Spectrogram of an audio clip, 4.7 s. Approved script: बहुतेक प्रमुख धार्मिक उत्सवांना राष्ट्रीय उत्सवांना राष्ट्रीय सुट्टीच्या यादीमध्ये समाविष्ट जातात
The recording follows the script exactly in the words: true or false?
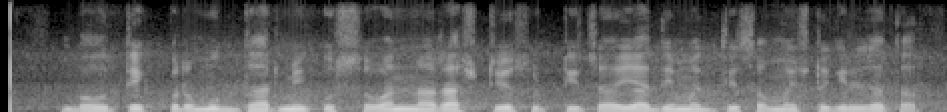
false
